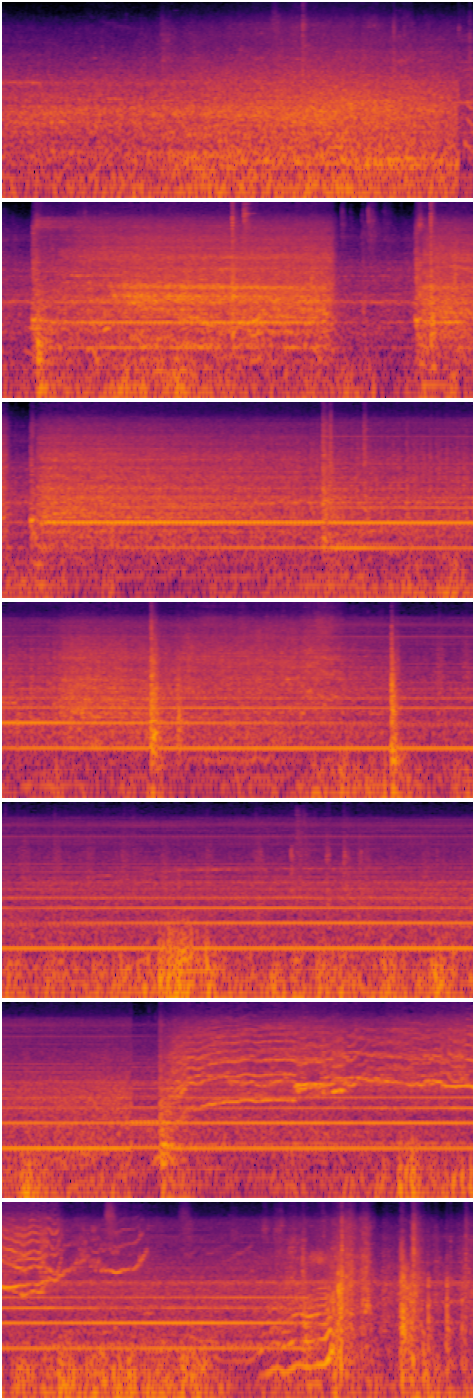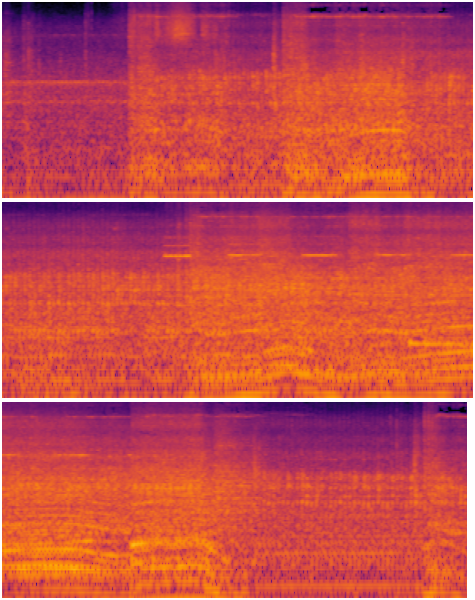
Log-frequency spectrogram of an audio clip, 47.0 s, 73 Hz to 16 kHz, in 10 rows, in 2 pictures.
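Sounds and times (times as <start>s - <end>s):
hydraulic power unit humming: 2.6s - 47.0s
wavering high squeals: 3.9s - 47.0s.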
